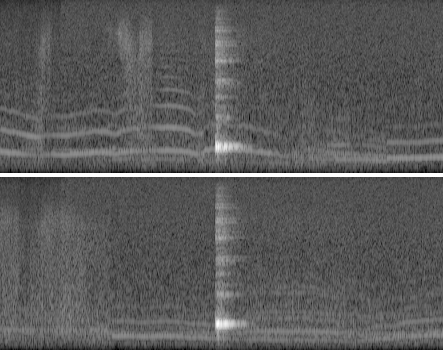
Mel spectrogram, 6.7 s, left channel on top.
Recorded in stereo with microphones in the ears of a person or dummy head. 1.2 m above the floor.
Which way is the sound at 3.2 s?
55° left (ahead or behind).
